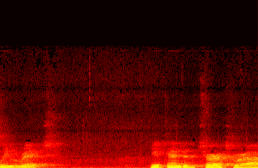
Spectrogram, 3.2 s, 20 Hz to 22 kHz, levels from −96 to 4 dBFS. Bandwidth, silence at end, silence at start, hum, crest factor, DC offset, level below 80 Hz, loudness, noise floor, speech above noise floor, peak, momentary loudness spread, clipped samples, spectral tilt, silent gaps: 6 kHz; 0 s; 0 s; none; 14 dB; under 0.1%; -56 dBFS; -28 LUFS; -55 dBFS; 28 dB; -14 dBFS; 8 LU; under 0.1%; -9.5 dB/octave; none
